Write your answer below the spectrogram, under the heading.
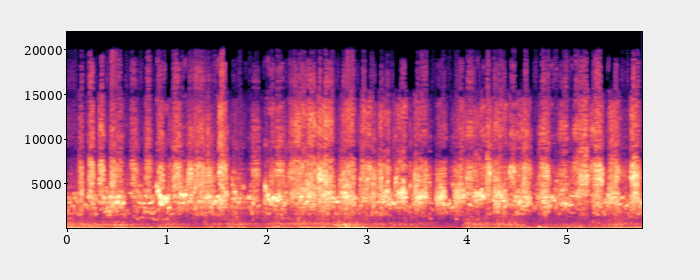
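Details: Budgerigars chirping together in an aviary colony, a continuous shrill twittering wash broken by a brief lull near the end, low rumble beneath.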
